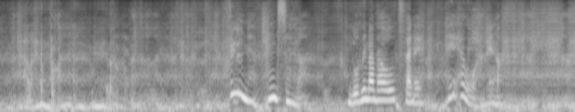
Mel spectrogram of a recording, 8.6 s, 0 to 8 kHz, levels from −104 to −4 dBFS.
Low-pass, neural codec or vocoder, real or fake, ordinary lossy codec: none; codec, 16 kHz, 0.5 kbps, FreqCodec, larger model; fake; none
